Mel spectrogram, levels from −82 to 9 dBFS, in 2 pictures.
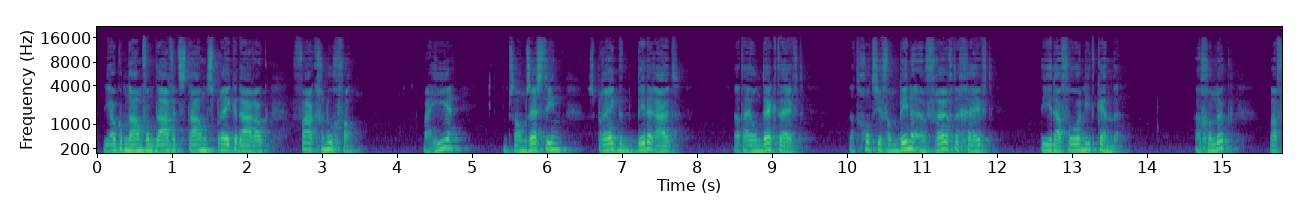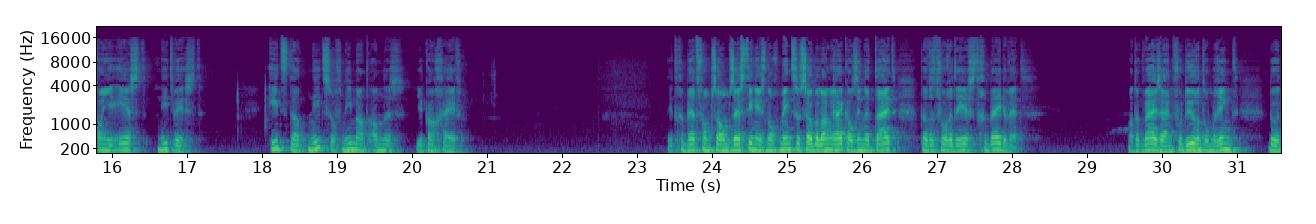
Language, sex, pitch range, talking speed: Dutch, male, 135-160 Hz, 160 wpm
